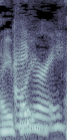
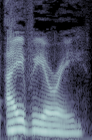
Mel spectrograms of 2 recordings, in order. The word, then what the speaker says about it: aviary: Avery. – Avery? No, aviary.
